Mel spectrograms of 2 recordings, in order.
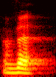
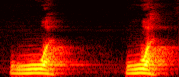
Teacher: Lekin arab tilidagi v harfi faqatgina ikki lab orqali talaffuz qilinishi kerak. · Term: vov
